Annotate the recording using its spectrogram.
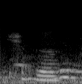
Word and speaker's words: cheveux: How do you say hair? – Cheveux.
